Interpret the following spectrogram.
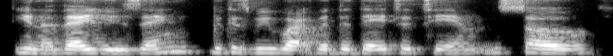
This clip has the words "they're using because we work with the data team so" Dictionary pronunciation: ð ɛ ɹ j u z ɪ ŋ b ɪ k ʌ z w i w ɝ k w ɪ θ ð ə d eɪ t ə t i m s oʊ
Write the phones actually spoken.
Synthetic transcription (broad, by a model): ð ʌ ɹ j u z ɪ ŋ b ɪ k ʌ z w i w ɝ k w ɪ ð ə d eɪ t ə t i m s oʊ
